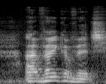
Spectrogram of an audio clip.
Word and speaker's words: Ivankovich: : Hi, my name is and I am very blessed to be here with Andy Ivankovich. I think I pronounced your last name correct, did I?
